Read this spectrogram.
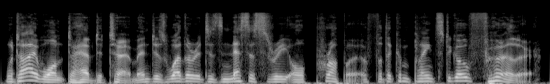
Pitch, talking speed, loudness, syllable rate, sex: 120 Hz, 205 wpm, -19 LUFS, 5.6 syllables/s, male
